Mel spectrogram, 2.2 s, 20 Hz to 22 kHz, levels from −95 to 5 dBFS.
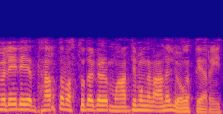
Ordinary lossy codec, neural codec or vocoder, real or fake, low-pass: Opus, 32 kbps; vocoder, 44.1 kHz, 80 mel bands, Vocos; fake; 5.4 kHz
